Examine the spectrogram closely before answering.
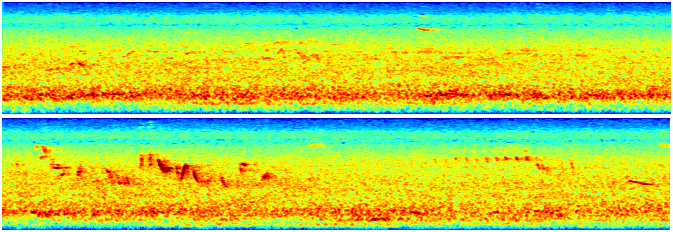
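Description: Steady outdoor background noise, with a bird giving a quick run of short, falling chirps about five to seven seconds in.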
